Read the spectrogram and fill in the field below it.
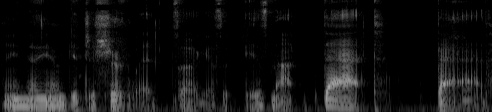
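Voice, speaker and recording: A young woman, a new mother, talking baby talk to her infant in a soft cooing voice that often drops to a whisper. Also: low voice, very animated, unhurried, gravelly, slightly rough.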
